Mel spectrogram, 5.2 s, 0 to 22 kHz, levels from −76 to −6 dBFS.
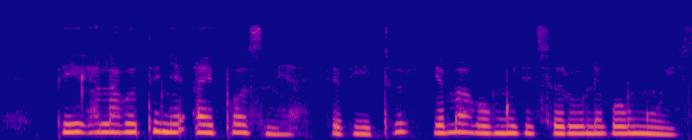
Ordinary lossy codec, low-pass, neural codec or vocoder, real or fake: none; 10.8 kHz; none; real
